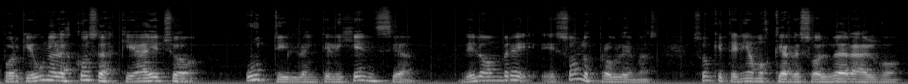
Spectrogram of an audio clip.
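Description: A middle-aged man, thinking aloud in a halting, rambling monologue to a webcam in a small room. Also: mid-range voice, expressive, a little mellow. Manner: halting, many fillers and restarts, thinking aloud. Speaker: philosophical vlogger. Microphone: webcam at close range.

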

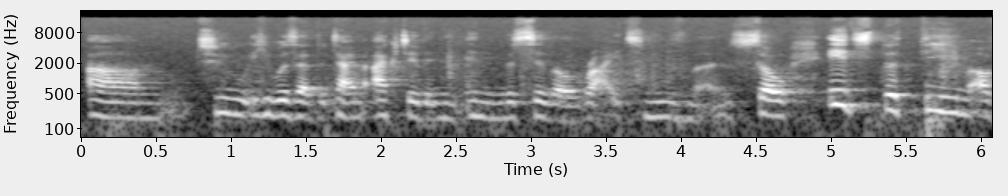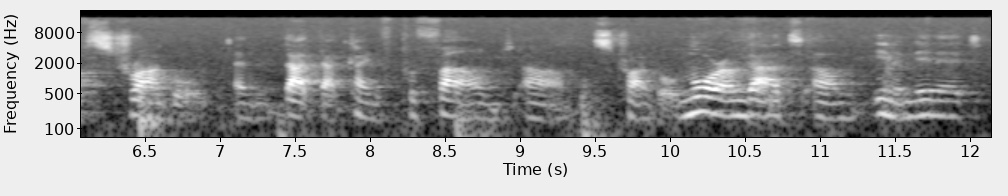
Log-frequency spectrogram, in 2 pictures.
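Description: An informal, lively art history talk comes from a fifties-aged Argentine woman who gestures freely and often restarts or uses fillers. Her lowish voice moves a little slowly with hardly any pauses, and the distant camera in the old meeting house picks up hall echo plus a little hiss or hum.

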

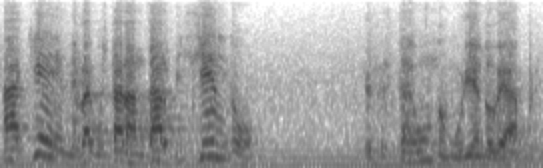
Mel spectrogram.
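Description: An actor with a Mexican accent playing a cheeky, hungry young slacker, wheedling and fussy, in an old film comedy. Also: male voice, on the high side, animated, a little slow, sharp tone, full character voice. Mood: cheeky, complaining. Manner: wheedling, impudent, fussy with diminutives. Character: cheeky, hungry, lazy young cyclist working at a tailor's. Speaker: comic actor. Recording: roomy, noisy old film soundtrack.

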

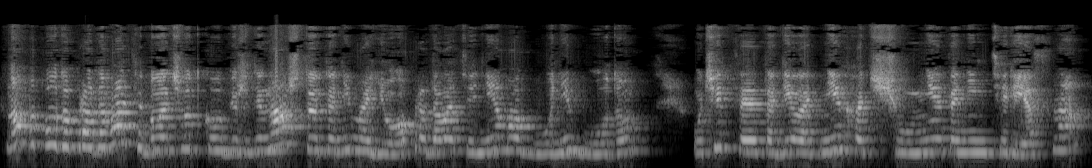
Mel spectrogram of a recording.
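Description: A young Ukrainian woman, a network marketing leader, speaks quickly in a high, fairly bright voice, recorded from a distant mic with reverberation. On a live stream, she gives an earnest motivational talk, sharing her own story and addressing viewers in the chat.

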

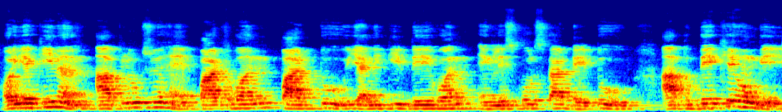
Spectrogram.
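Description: Slow-talking young male teacher in an echoey room. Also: a little high, recorded from a distance. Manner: slow, repetitive teaching, saying each example twice. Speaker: spoken English teacher. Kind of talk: classroom lesson. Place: classroom in front of a whiteboard. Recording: very echoey room, heard from afar.

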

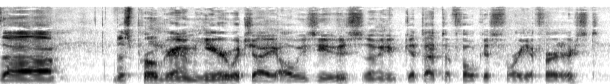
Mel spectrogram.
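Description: A man with a fairly low, fairly bright voice runs a giveaway for his channel, filming his computer screen for a casual vlog. He talks in a rambling, offhand way and swears casually.

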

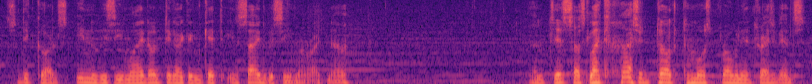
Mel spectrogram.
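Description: A man's voice: mid-range voice, flat delivery, a little fast, gravelly, dark tone, soft background music. A man giving casual, rambling gameplay commentary, often correcting himself mid-sentence. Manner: rambling, self-correcting, offhand. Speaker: gaming video host.

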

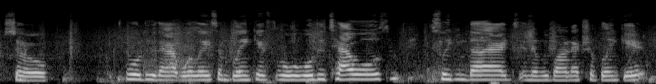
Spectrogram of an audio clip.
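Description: A woman vlogs casually outdoors on a boat on a lake, under a mesh tarp, recording on an action camera. She rambles and trails off mid-sentence in a medium-pitched, level, slightly mellow voice at normal speed. The audio is poor.

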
